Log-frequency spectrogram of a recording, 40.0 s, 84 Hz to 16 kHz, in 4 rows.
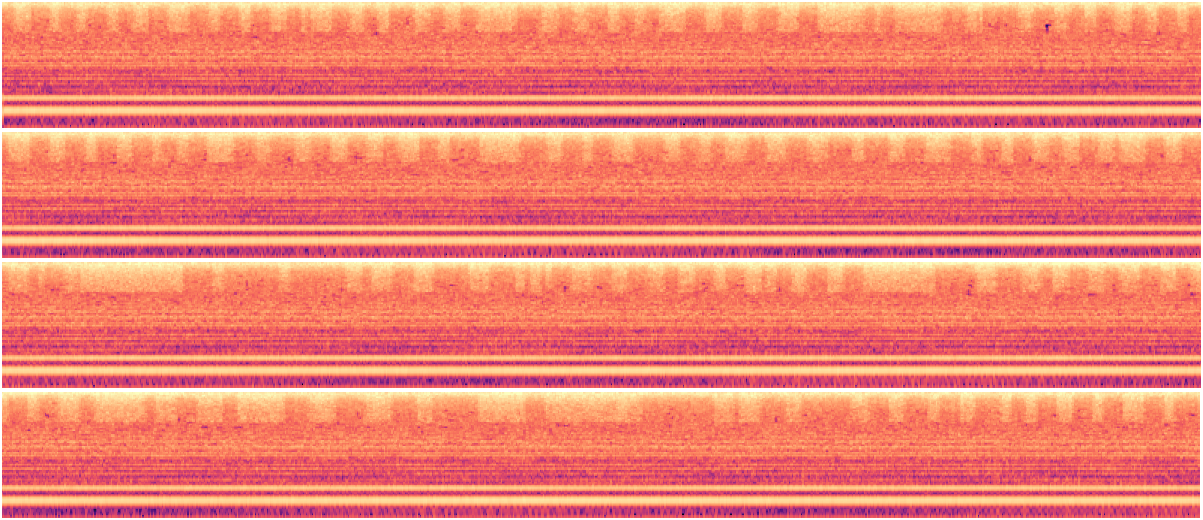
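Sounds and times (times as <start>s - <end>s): constant hiss: 0.0s - 39.9s
electrical hum: 0.0s - 39.9s.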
